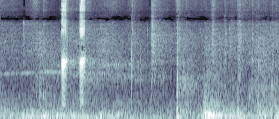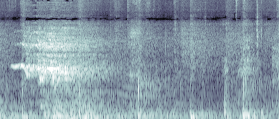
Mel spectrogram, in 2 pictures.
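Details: Friesian horses, colts running to the stable, one giving a short high whinny midway over thudding hoofbeats and outdoor noise, with a person speaking Dutch.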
